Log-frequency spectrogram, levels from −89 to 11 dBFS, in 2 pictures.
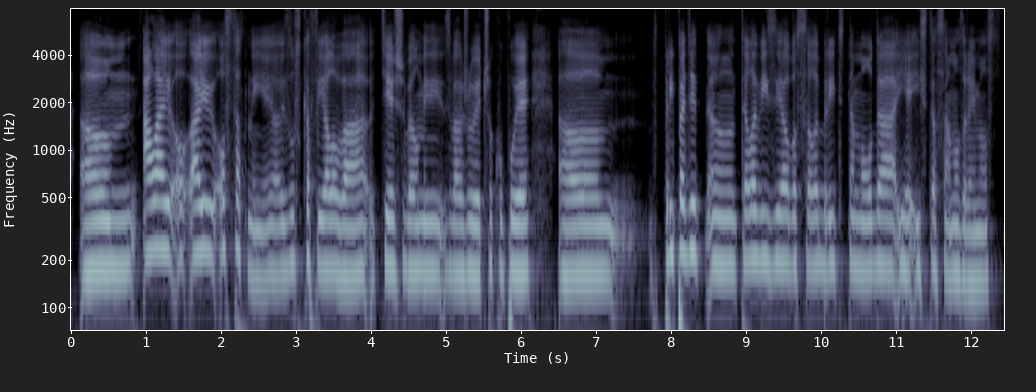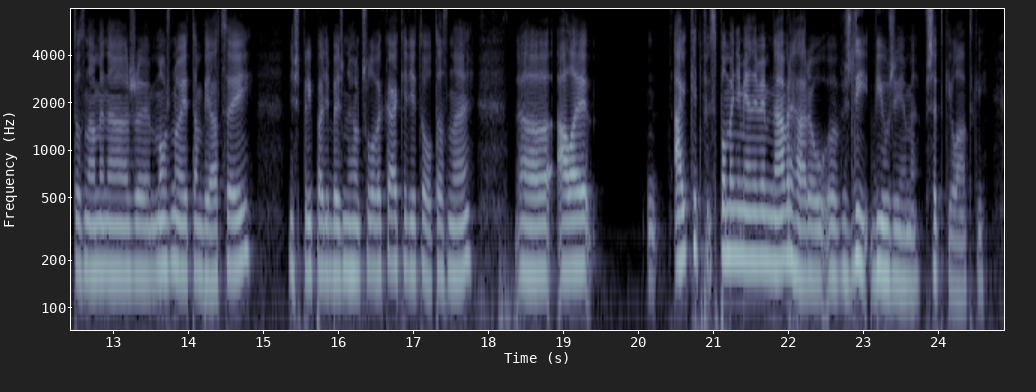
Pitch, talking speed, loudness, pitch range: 175 Hz, 130 wpm, -27 LUFS, 165-185 Hz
